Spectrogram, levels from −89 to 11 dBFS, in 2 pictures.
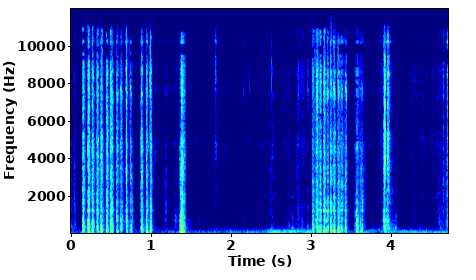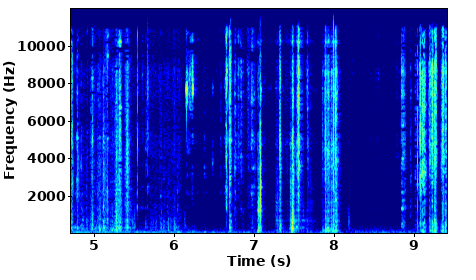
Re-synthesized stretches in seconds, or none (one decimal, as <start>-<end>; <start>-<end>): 0.5-2.4; 3.2-4.2; 7.0-8.1

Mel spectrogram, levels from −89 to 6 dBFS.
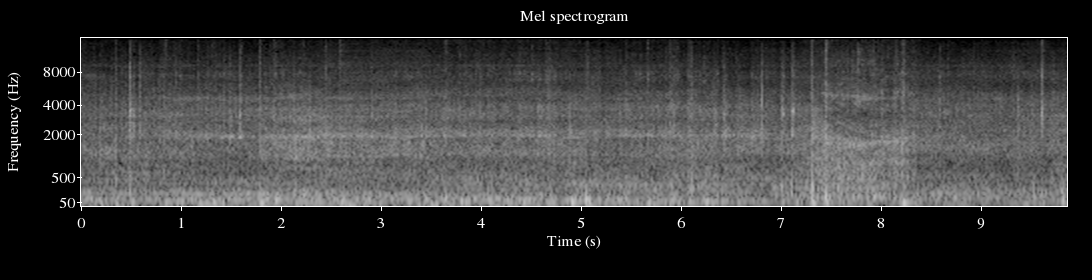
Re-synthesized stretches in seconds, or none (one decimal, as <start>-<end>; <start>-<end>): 2.4-3.4; 4.8-5.4; 6.6-7.3; 8.8-9.9

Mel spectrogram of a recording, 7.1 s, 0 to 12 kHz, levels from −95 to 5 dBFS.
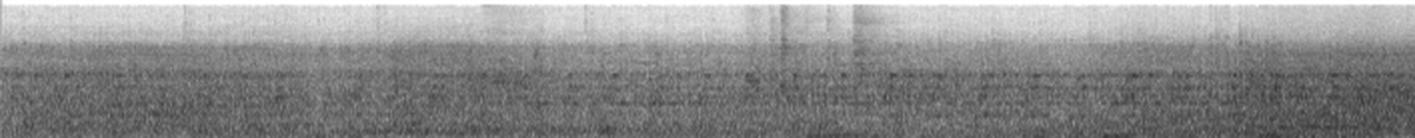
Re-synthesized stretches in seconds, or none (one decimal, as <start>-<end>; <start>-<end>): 0.0-0.5; 1.8-5.9; 6.4-7.1

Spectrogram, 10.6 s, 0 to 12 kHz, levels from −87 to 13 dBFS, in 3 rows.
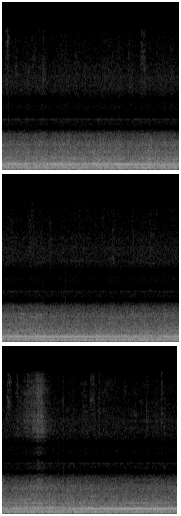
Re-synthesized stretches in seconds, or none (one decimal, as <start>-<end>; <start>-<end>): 9.5-10.2

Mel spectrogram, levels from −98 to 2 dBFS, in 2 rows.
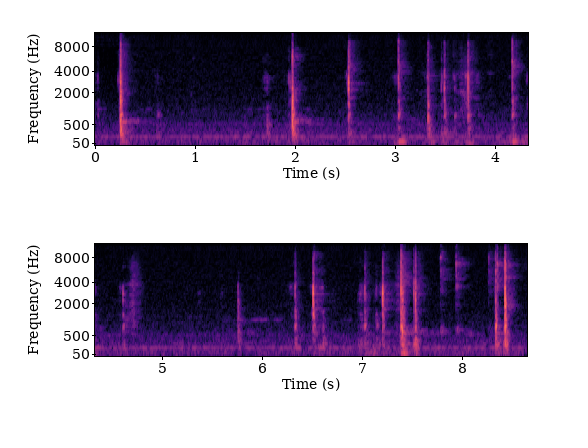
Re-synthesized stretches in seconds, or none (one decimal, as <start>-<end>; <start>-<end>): none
